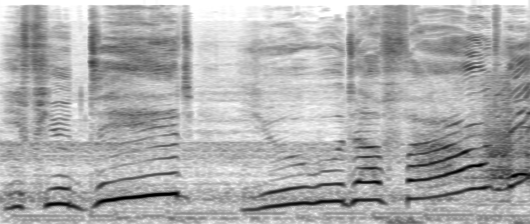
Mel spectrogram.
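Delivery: slow, accusing ghostly wail; eerie, stretched-out angry accusation; possessed yell. Acted. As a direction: drag the words out, rising into a cry. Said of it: "Ada yelled".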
